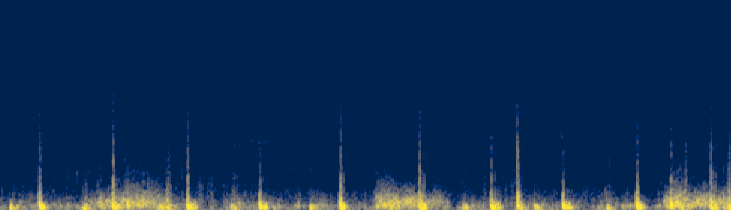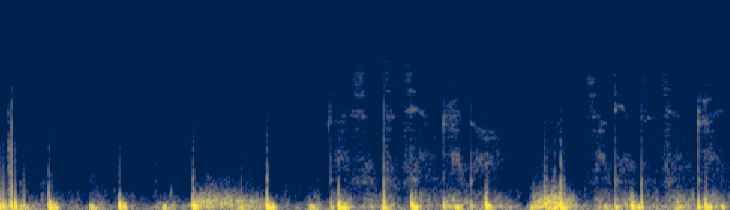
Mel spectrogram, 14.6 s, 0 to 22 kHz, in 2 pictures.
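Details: ASMR close-up recording: soft, regular low thumps of a heartbeat, about 80 a minute, mixed with close breathing and mouth clicks; heartbeat.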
